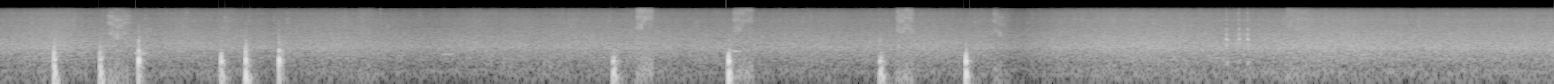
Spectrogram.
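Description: Rain falls steadily in a video game.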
